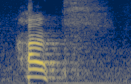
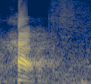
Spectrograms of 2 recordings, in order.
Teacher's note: The T is soft, so it ends with a more of an S sound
